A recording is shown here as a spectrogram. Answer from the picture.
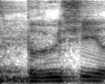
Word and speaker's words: Bloushi: it's my last name oh okay but because blue she like i spell it with a b-l-o-u-s-h-i it's taken yes so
